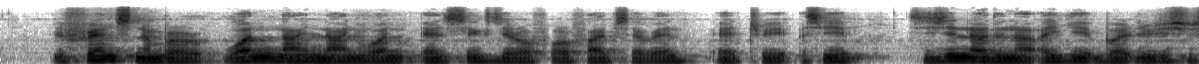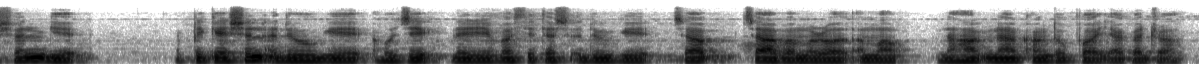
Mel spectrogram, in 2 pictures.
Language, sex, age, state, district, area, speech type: Manipuri, male, 18-30, Manipur, Chandel, rural, read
